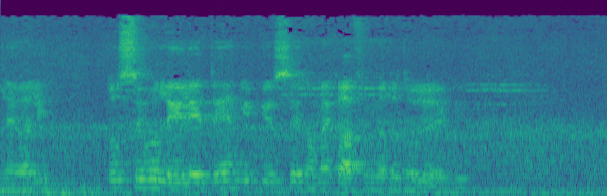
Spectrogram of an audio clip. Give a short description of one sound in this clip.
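A young man talks into a microphone with animation, close by.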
